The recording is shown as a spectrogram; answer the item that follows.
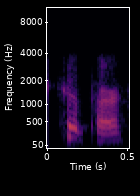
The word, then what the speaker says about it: Cowper: This was written by William Cooper, and his last name is spelled C-O-W-P-E-R. It looks like Cowper, but it's pronounced Cooper.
